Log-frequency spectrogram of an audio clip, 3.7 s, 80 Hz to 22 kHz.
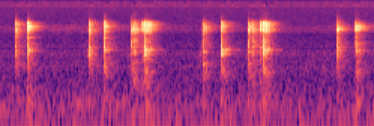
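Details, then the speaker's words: Model Racing Supershot arcade boardset: paired sharp lamp-relay clicks on target hits but no game sound from the speaker; the audio board supply reads under 1 V instead of 11 V. Blown audio supply. "But we cannot hear any audio effect from the speaker. So that will be the next thing to troubleshoot."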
